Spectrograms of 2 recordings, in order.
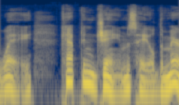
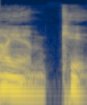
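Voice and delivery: fearsome, menacing, terrifying pirate-captain voice. Narrating a pirate captain naming himself to a captured captain: terrifying voice. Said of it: "with all the terror in his voice that he could muster".

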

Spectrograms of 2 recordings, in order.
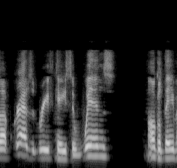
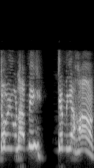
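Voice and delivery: mock shrill, furious shouting, very high; 13 semitones higher than usual. Retelling a ladder match, quote the man who comes down all angry, imitating someone angrily shouting. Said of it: "he's like shouting at him".

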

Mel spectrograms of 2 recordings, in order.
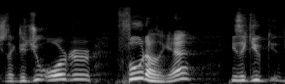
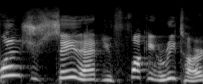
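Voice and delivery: put-on yelling, higher; 6 semitones higher, 4 dB louder than usual. Retelling yelling at a delivery driver on the phone: imitating yelling. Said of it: "you're getting me to yell on the fucking phone".

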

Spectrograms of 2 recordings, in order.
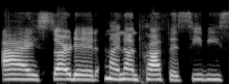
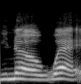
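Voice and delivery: put-on bawling and sobbing, disbelieving. Retelling winning a shopping spree, acting out the past self: retelling own bawling. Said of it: "And I am just crying and bawling".

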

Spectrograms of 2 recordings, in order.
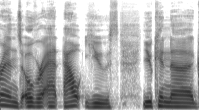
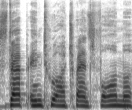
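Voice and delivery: slow, drawn-out, bad Austrian accent; 3 semitones higher than usual. Joking about going back in time, a bad Arnold Schwarzenegger impression. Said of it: "really, really crappy Arnold Schwarzenegger".

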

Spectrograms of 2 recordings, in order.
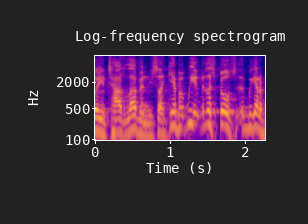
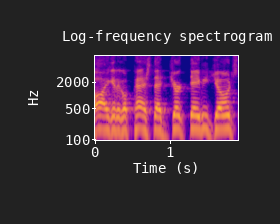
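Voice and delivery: ordinary talk, nothing marked

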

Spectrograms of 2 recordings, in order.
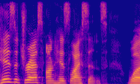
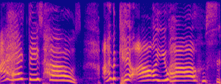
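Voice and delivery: very high, slow, drawn-out screaming rant; 5 dB louder than usual. Retelling how a man screamed at a woman in his car: imitating someone screaming. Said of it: "he just started screaming at her".

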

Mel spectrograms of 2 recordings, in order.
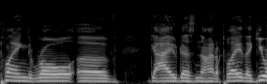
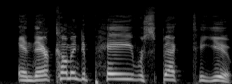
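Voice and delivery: usual speaking voice

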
